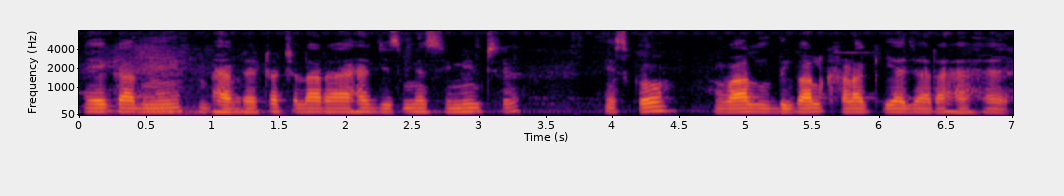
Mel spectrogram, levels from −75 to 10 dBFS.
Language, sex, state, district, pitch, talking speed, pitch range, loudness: Hindi, male, Jharkhand, Palamu, 130 Hz, 145 wpm, 125-135 Hz, -20 LUFS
